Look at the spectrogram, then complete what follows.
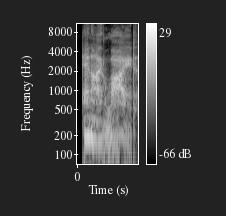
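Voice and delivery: slow, whispered admission; hushed confession. Real, not acted. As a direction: whisper it like a guilty secret. Confesses to lying.

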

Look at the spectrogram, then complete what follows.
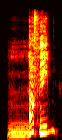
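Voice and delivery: small, very high animal voice; Piglet. A narrator's reading. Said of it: "said Piglet".

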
